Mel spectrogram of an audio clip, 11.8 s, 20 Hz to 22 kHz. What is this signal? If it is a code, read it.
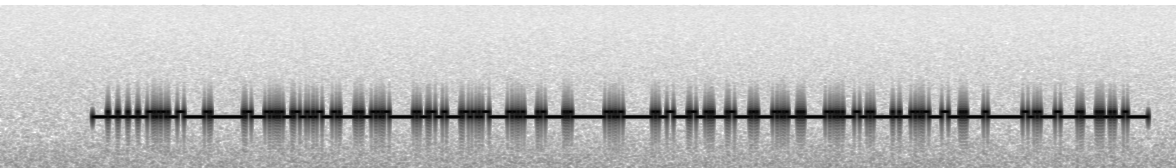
RTTY (75 baud, 170 Hz shift), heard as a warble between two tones, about 1360 Hz centre. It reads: THE SECOND ELEMENT WAS ALTERED BY FOLK ETYMOLOGY.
